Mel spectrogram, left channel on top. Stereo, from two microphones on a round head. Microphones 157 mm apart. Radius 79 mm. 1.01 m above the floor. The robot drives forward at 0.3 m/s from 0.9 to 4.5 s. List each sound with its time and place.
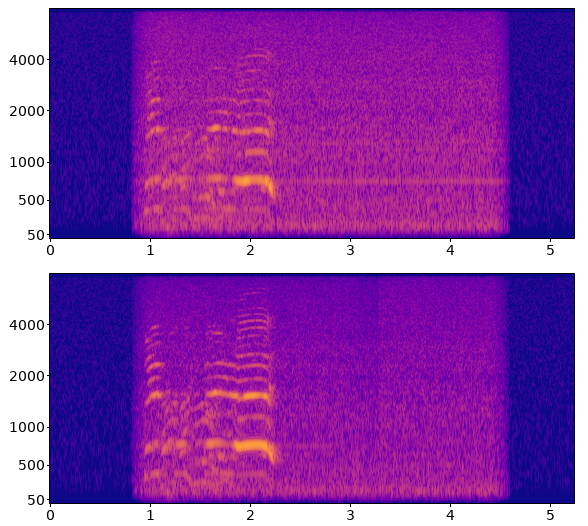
0.9 s a shout: 25° right (ahead or behind), 1.3 m; by 2.3 s 30° right (ahead or behind), 1.0 m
